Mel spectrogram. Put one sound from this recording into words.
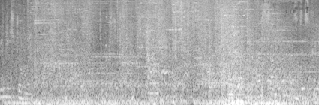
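Magic blasts and spell effects crackle and boom in a busy fight.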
